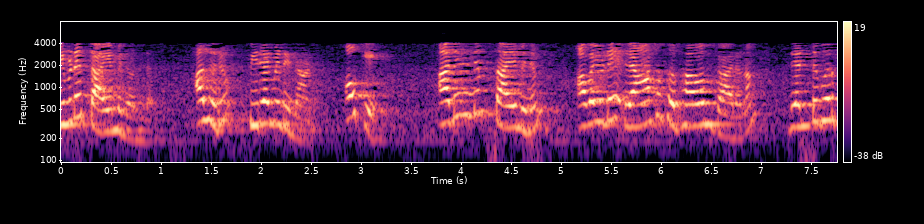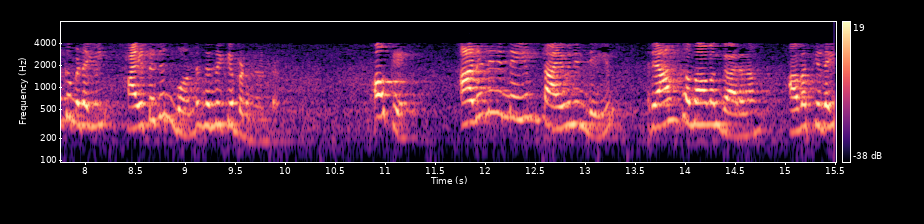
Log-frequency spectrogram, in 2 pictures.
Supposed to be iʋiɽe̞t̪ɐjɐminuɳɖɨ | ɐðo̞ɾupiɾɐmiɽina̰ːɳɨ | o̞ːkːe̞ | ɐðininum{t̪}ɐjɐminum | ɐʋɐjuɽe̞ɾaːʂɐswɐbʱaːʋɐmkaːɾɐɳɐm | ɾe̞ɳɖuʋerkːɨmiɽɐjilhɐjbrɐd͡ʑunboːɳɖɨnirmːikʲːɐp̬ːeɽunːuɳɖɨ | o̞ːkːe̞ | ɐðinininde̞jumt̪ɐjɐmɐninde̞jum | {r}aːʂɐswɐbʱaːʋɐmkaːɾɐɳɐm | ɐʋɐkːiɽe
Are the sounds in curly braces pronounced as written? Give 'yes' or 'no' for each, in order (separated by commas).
yes, no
